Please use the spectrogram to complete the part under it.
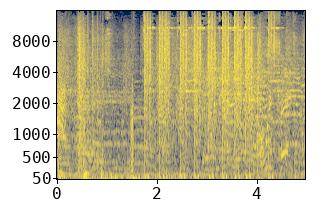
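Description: Gunfire in the video game Far Cry 4: repeated rapid bursts of shots crackle loudly and unevenly throughout, mixed with engine rumble and game noise.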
